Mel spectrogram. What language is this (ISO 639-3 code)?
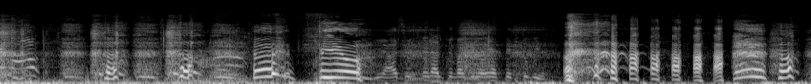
spa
